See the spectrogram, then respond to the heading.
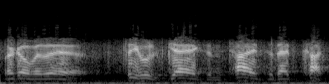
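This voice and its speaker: Scheming, scornful crime boss, 1940s radio drama. Domineering, forceful, on muffled noisy old recording. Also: male voice, medium pitch, normal speed. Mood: gloating. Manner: sneering, domineering. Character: ruthless, scornful, scheming male criminal boss.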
